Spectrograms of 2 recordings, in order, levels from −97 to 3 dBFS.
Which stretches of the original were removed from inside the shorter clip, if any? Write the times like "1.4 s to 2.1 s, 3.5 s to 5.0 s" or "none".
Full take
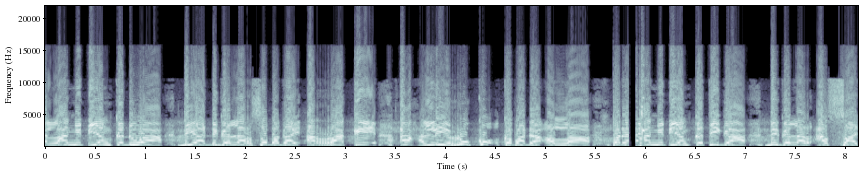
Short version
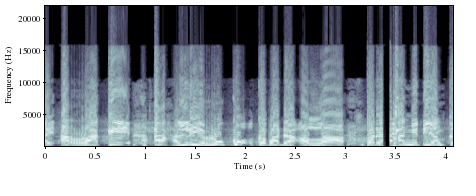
none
